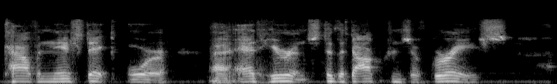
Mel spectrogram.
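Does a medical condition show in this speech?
Yes: cerebral palsy; uses electric wheelchair.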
